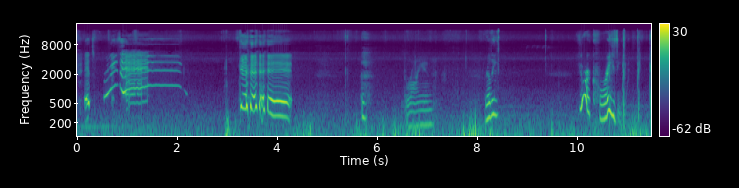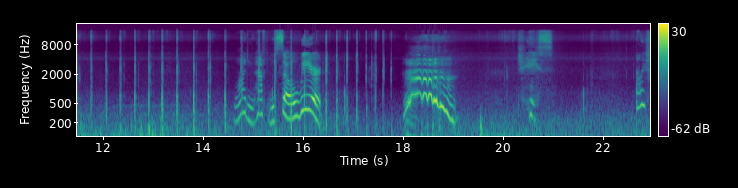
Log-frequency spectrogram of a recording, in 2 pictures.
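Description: Plastic toy animals brush and rustle through grass.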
